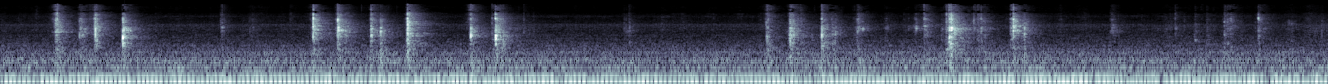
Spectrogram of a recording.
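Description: Tarot cards being shuffled and handled by hand: sharp card snaps and taps in three short clusters, about half a second, two and a half seconds and six seconds in, over a low steady hum.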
